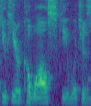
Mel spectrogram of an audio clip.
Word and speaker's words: Kowalski: It wouldn't be Kowalski, it'd be Kowalski, because W in Polish is V, but people would have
